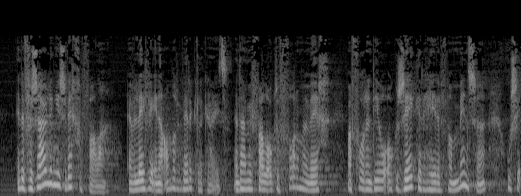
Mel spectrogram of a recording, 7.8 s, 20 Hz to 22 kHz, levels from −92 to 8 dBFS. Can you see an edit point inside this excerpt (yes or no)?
yes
